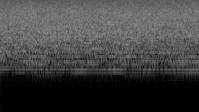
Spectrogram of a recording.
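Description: Sustained synthesizer pad chords in C minor with a washed-out, hissy haze, held steady with no drums: the intro of a rage-style trap beat.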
